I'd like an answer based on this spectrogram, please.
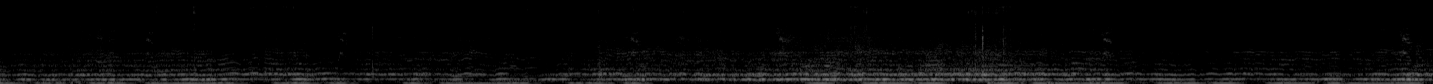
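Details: Feral honey bee colony with worker bees flying in and out nonstop, giving an unbroken layered drone, low and even, growing slightly louder midway as more bees pass near.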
